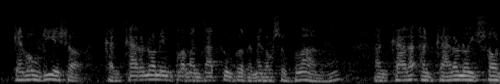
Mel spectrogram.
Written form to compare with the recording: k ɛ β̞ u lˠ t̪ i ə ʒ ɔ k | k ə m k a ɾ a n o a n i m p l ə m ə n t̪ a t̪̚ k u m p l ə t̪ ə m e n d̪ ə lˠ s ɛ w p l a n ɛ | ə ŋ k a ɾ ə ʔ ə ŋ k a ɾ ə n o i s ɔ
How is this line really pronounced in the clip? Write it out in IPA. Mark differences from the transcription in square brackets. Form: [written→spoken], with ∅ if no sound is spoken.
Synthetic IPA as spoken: k ɛ β̞ [u→ɔ] lˠ [t̪→d̪] i ə [ʒ→ʃ] ɔ [k→∅] | k ə [m→ŋ] k a ɾ [a→ə] n o a n i m p l ə m ə n t̪ a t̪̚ k u m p l ə t̪ ə m e n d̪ ə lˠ s ɛ w p l a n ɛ | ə ŋ k a ɾ ə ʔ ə ŋ k a ɾ ə n o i s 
